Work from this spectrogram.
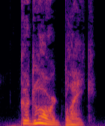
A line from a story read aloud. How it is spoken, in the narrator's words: he told the captain in an excited whisper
